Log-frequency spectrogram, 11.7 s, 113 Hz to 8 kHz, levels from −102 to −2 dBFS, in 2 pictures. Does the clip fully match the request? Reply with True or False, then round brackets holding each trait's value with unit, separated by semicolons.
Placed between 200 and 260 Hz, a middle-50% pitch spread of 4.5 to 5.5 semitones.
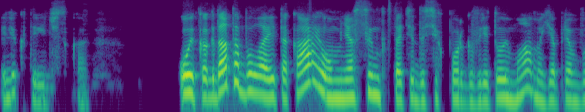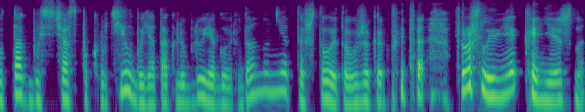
False (185 Hz; 5.2 semitones)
